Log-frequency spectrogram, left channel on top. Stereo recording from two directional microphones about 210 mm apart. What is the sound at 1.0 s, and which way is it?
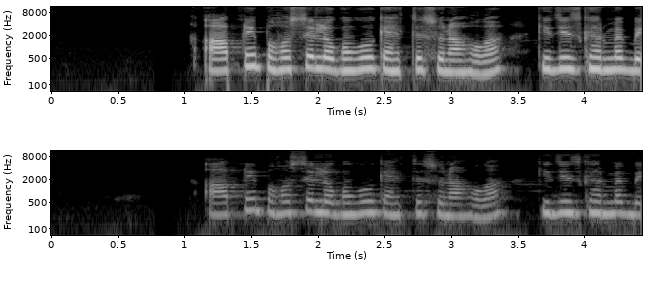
A woman's voice, 45° left (ahead or behind).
